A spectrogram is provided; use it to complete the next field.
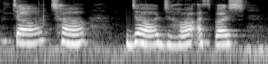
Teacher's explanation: जिन ध्वनियों का प्रारंभ तो स्पर्श से होता है, किंतु उन्मोचन धीरे धीरे होता है। ऐसे में हवा का कुछ देर में घर्षण करके निकलना होता है। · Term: स्पर्श संघर्षी व्यंजन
